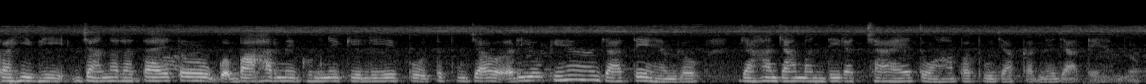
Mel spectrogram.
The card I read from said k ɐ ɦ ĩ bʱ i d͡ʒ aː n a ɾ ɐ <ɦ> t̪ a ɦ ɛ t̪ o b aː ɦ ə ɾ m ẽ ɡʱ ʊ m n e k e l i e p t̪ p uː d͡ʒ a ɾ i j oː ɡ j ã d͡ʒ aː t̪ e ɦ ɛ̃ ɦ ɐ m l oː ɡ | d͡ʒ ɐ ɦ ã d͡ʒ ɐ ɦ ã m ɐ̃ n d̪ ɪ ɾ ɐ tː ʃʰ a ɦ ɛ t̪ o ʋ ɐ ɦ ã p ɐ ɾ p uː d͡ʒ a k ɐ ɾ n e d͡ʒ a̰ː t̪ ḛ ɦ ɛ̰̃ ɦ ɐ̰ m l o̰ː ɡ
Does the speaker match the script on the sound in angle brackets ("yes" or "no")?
yes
